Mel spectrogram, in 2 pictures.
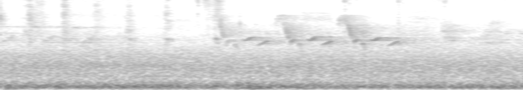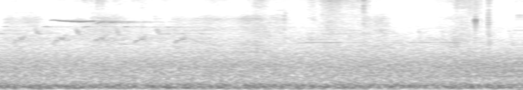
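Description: Small birds chirping faintly, a cluster of short chirps between about one and three seconds in and a brief thin whistle a little later, over a steady low outdoor rumble.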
